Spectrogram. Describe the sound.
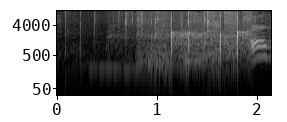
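A short burst of hand clapping, about five or six sharp, evenly spaced claps, fairly loud, over voices talking and laughing.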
